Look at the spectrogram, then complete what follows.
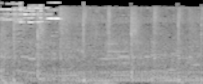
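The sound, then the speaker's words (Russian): Low, steady rumble of the engines of three approaching cars, a Niva followed by two others, on a snowy road, a dull continuous drone with faint, regular muffled thumps of music from the brightly lit cabins running through it. “Вскоре стало слышно глухое ворчание моторов и приглушенные ритмы мелодий, бушующих в ярко освещенных кабинах.”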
